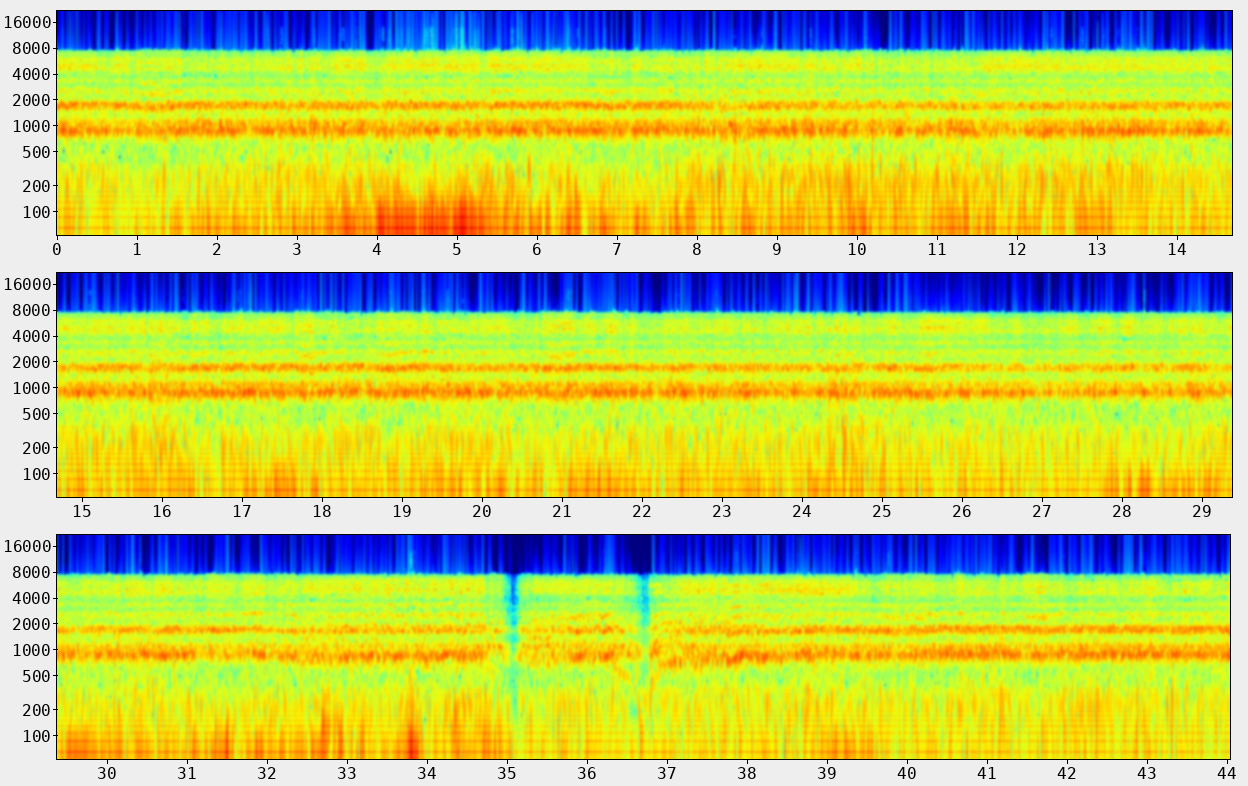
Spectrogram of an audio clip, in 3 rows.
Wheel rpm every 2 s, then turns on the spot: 230, 230, 230, 230, 230, 230, 230, 230, 230, 230, 230, 230, 230, 230, 230, 230, 210, 160, 140, 210, 220, 230.
none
